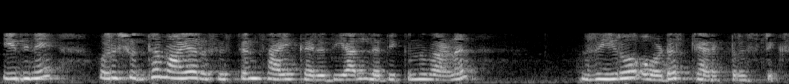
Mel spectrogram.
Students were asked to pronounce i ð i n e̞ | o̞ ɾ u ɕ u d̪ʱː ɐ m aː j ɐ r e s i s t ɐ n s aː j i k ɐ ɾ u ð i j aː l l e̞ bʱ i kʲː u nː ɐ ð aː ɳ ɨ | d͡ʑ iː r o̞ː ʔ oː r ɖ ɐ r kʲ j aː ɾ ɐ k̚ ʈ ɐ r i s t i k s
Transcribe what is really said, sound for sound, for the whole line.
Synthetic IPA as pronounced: i ð i n e̞ | o̞ ɾ u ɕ u d̪ʱː ɐ m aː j ɐ r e s i s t ɐ n s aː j i k ɐ ɾ u ð i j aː l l e̞ bʱ i kʲː u nː ɐ ð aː ɳ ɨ | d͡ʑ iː r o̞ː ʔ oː r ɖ ɐ r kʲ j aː ɾ ɐ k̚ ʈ ɐ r i s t i k s

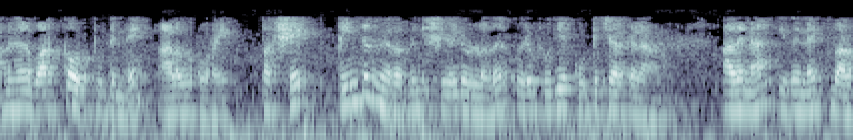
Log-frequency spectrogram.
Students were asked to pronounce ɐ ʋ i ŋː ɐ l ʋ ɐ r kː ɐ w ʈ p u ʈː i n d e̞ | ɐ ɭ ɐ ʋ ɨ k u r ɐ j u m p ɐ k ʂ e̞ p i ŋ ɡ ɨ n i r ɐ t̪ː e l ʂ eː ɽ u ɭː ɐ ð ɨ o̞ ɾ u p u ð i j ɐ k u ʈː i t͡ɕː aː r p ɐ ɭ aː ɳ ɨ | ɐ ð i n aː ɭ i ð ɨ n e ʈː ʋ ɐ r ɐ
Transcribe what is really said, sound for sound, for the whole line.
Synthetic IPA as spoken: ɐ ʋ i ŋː ɐ ɭ ʋ ɐ r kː ɐ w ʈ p u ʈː i n d e̞ | ɐ ɭ ɐ ʋ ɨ k u r ɐ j u m p ɐ k ʂ e̞ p i ŋ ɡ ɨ n i r ɐ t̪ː i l ʂ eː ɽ u ɭː ɐ ð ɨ o̞ ɾ u p u ð i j ɐ k u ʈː i t͡ɕː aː r k ɐ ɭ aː ɳ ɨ | ɐ ð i n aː l i ð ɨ n e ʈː ʋ ɐ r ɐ

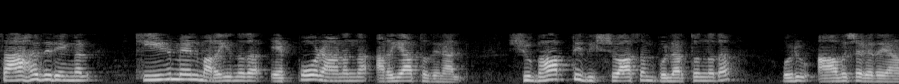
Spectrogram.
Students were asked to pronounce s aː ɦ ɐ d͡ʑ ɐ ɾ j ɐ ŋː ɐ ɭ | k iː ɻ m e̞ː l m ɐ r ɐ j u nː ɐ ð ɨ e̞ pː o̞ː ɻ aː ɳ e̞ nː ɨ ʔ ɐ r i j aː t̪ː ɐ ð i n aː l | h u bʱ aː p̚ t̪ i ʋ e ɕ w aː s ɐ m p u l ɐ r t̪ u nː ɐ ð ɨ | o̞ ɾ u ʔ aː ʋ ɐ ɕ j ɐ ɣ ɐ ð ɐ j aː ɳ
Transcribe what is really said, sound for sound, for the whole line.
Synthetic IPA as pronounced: s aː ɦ ɐ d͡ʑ ɐ ɾ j ɐ ŋː ɐ ɭ | k iː ɻ m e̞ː l m ɐ r ɐ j u nː ɐ ð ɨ e̞ pː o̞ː ɻ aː ɳ e̞ nː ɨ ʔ ɐ r i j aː t̪ː ɐ ð i n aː l | ɕ u bʱ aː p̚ t̪ i ʋ i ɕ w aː s ɐ m p u l ɐ r t̪ u nː ɐ ð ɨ | o̞ ɾ u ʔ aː ʋ ɐ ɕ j ɐ ɣ ɐ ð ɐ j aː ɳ

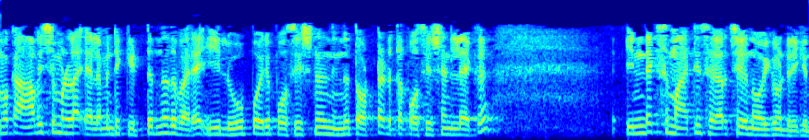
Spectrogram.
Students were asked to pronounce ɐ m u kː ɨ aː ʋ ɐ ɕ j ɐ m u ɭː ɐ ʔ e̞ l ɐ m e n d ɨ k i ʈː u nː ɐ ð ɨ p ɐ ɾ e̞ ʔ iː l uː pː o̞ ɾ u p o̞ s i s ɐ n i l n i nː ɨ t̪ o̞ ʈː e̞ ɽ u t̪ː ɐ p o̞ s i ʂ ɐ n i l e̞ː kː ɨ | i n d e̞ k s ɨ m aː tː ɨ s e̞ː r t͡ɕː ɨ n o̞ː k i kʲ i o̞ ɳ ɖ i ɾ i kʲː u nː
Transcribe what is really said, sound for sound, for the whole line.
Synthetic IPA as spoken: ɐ m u kː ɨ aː ʋ ɐ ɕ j ɐ m u ɭː ɐ ʔ e̞ l ɐ m e n d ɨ k i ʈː u nː ɐ ð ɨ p ɐ ɾ e̞ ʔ iː l uː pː o̞ ɾ u p o̞ s i ʂ ɐ n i l n i nː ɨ t̪ o̞ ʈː e̞ ɽ u t̪ː ɐ p o̞ s i ʂ ɐ n i l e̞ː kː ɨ | i n d e̞ k s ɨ m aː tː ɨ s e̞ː r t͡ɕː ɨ n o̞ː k i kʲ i o̞ ɳ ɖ i ɾ i kʲː u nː

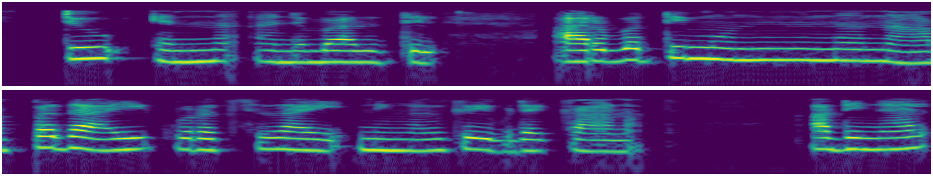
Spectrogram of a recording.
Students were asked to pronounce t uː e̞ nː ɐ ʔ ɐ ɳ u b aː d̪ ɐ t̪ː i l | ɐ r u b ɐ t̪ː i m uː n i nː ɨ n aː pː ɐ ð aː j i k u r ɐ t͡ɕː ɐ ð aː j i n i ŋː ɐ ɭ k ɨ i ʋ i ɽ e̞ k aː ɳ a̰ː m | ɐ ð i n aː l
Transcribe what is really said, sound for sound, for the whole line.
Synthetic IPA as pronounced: t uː e̞ nː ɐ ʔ ɐ n u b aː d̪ ɐ t̪ː i l | ɐ r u b ɐ t̪ː i m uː n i nː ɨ n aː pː ɐ ð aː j i k u r ɐ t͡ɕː ɐ ð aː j i n i ŋː ɐ ɭ k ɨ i ʋ i ɽ e̞ k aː ɳ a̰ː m | ɐ ð i n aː l

